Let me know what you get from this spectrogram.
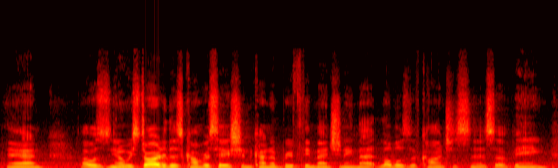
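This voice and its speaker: Chatty low-voiced male podcast host. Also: steady tone, a little fast, a little hiss or hum. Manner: casual, enthusiastic, chatty. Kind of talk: casual conversational interview.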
